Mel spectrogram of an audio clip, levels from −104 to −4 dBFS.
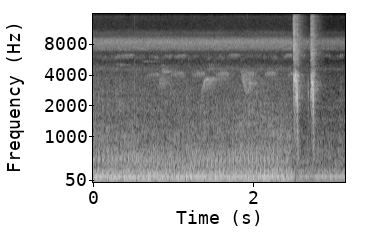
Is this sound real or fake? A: real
